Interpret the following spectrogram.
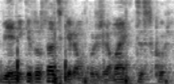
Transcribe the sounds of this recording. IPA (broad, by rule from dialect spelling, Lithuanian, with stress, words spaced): ʋʲiɛˈnʲɪ kʲɪˈtʊs ˈɑːtʲsʲkʲɪrʲɛm kʊr ʒʲɛˈmɐɪtʲɪs ˈkʊr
